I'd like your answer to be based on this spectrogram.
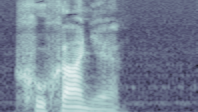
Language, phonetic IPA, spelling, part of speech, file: Polish, [xuˈxãɲɛ], chuchanie, noun, Pl-chuchanie.ogg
